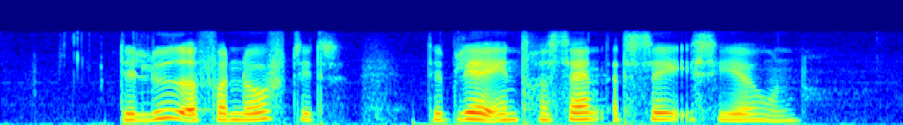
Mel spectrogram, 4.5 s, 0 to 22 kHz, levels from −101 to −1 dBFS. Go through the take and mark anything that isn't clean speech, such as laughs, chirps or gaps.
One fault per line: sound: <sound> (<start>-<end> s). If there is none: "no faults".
no faults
